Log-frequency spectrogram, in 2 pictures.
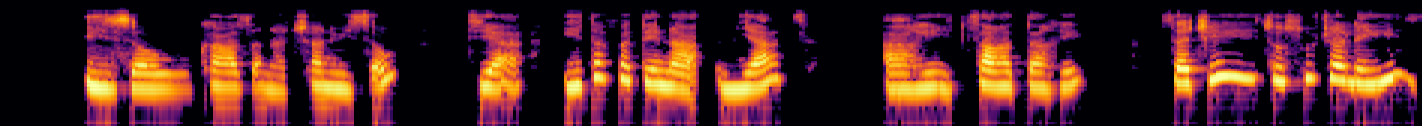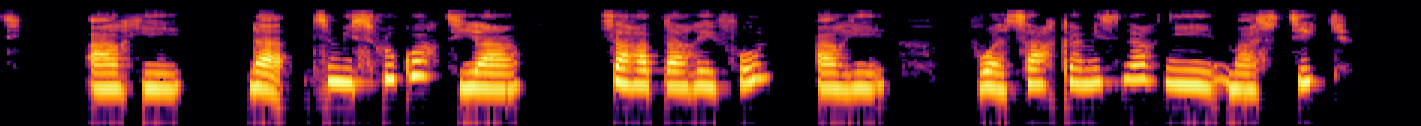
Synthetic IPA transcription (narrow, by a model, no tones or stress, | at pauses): izawkaɾazanaʈ͡ʂanuizaw | d̪̥iə | it̪afət̪enəmiat͡sə̥ | aɾit͡saɾat̪aɾe | saʈ͡ʂit͡sosuʈ͡ʂəleizi̥ | aɾi | na | t͡simisilukwaɾid̪̥iə | t͡saɾat̪aɾefonə̥ | aɾi | b̥uat͡saɾakəmisinaɾinimast̪ikʲə̥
